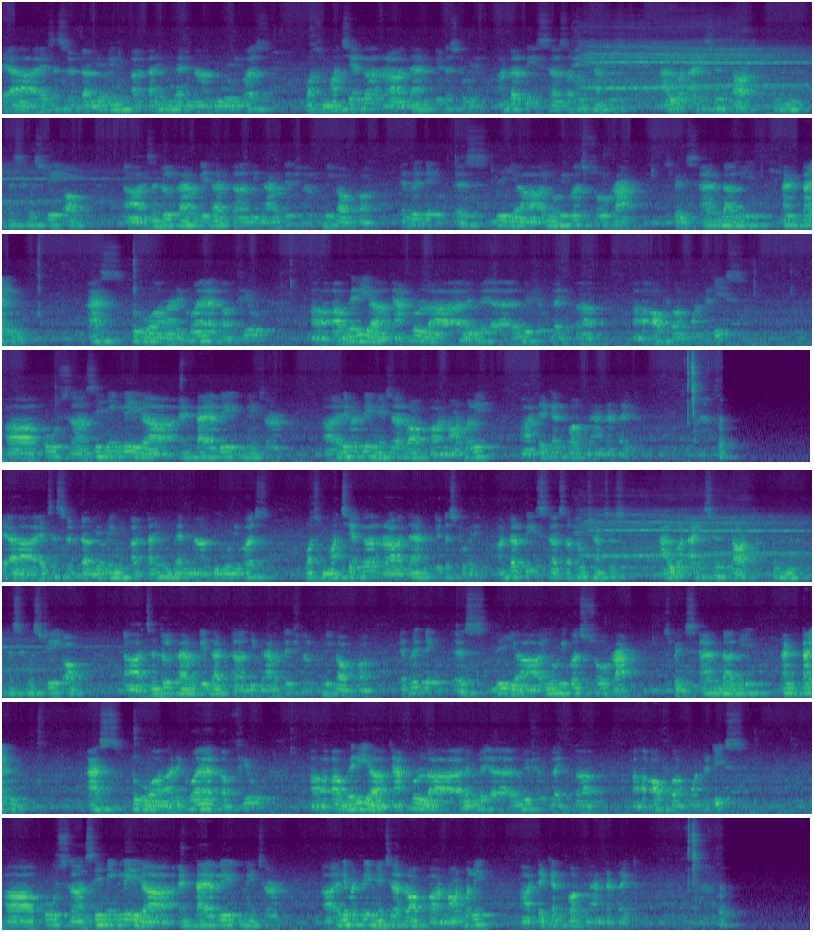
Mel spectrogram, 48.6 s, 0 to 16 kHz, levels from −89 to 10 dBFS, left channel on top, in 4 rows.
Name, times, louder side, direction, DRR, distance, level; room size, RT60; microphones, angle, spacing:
voice 1, 0.0-0.7 1.0-3.8 4.6-6.6 7.0-7.1 7.4-9.0 9.9-11.2 11.7-11.9 12.5-13.3 14.0-16.5 17.0-17.7 18.1-19.1 19.5-21.5 22.2-23.4 23.9-24.6 25.6-25.8 26.3-28.2 28.9-32.2 32.6-33.2 33.8-35.1 36.5-40.6 41.3-43.7 44.2-45.8, right 3 dB, 55° right, 3 dB, 0.4 m, -23 dB
sound 1, 8.5-14.2, left 2 dB, 20° left, 0.4 m, -34 dB
voice 2, 30.4-30.7 31.2-31.5 31.9-32.0 46.7-47.3, left 3 dB, 75° left, 7 dB, 0.5 m, -36 dB
5.8 x 2.0 x 3.9 m, 0.67 s
head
